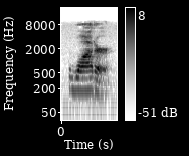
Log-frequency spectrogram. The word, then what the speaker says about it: water: This T comes between two vowel sounds. Therefore it is pronounced as the flap, tap T, or in other words, the D sound. Water.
